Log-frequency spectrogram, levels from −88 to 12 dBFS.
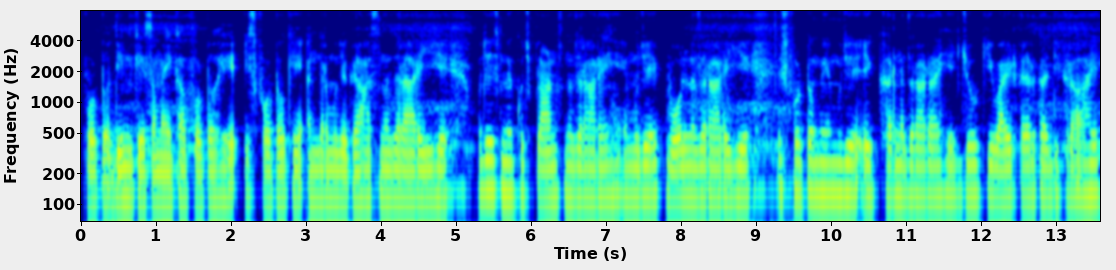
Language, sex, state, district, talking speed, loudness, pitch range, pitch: Hindi, male, Maharashtra, Nagpur, 215 wpm, -34 LUFS, 110-120 Hz, 115 Hz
